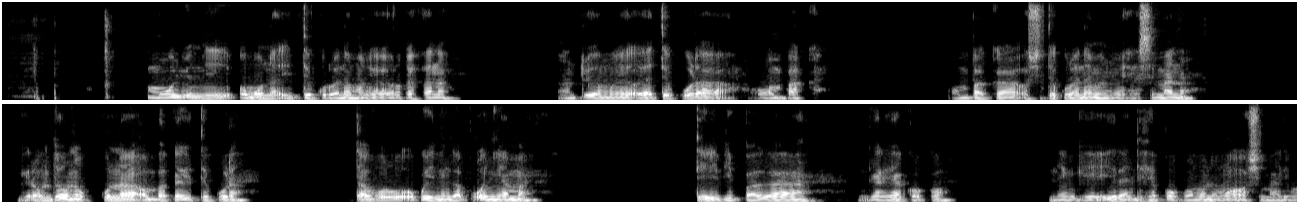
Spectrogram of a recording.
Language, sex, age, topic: Oshiwambo, male, 25-35, agriculture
